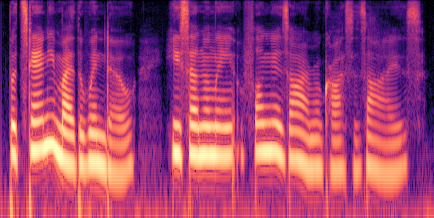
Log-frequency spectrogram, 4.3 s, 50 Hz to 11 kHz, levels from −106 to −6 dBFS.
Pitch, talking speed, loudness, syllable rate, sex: 210 Hz, 180 wpm, -14 LUFS, 4.7 syllables/s, female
